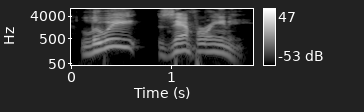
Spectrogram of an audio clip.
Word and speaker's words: Louis Zamperini: and how the listeners the best way to pronounce his name now you're putting me on the spot see it's Louie Zamperini you know what you did that flawless did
